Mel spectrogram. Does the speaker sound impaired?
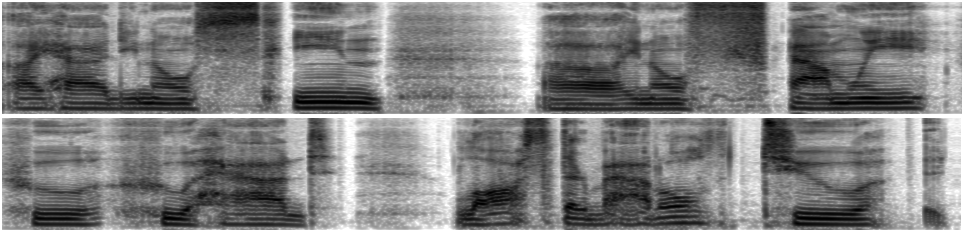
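Yes: stutter; long-standing, long tried to hide it; stuttering evident during recording; sound and word repetitions, repeated fillers uh, hesitations and restarts; here repeated words, prolonged sounds, blocks.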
